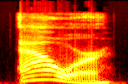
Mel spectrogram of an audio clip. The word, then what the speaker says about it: hour: Yes, in hour, the letter H is silent. We do not say hour, we say hour. That is a great pronunciation tip. The H is completely silent.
